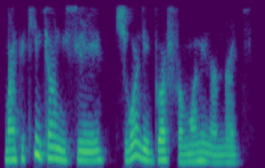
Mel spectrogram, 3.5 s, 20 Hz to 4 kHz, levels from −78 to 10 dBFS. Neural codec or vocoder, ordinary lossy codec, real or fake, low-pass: codec, 44.1 kHz, 2.6 kbps, DAC; none; fake; 3.6 kHz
